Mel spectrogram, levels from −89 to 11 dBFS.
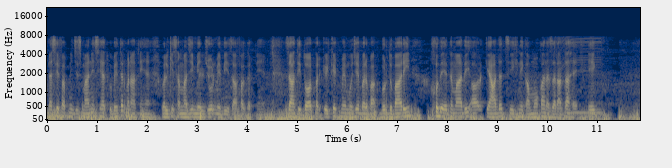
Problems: constant background noise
